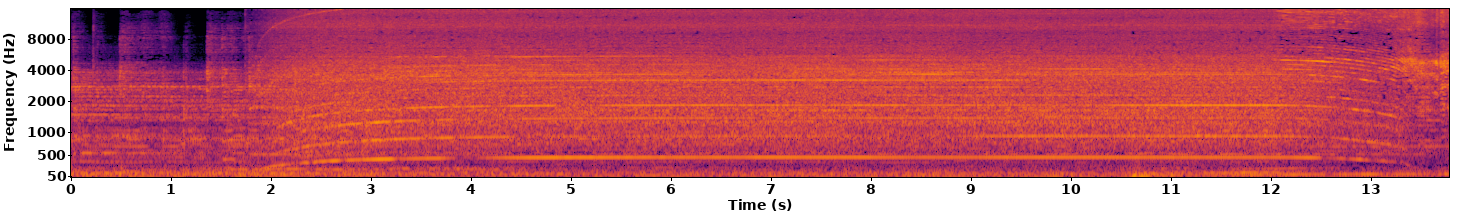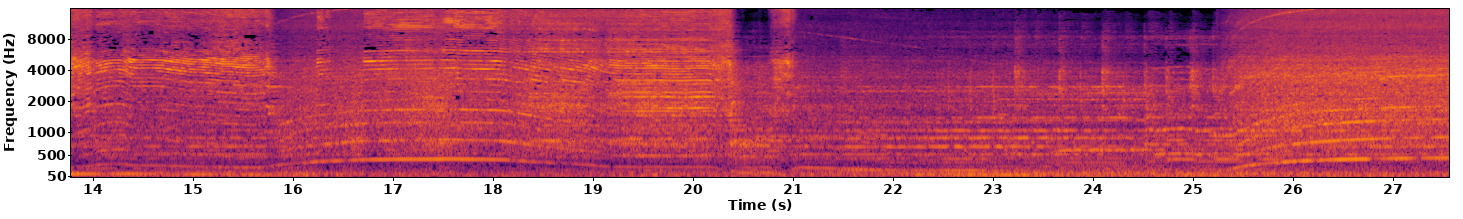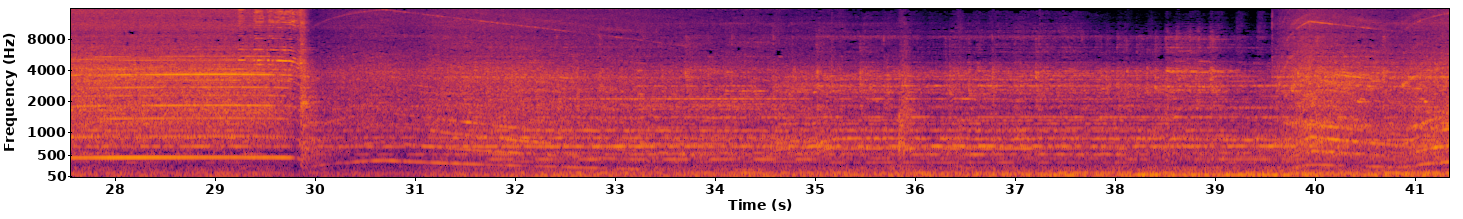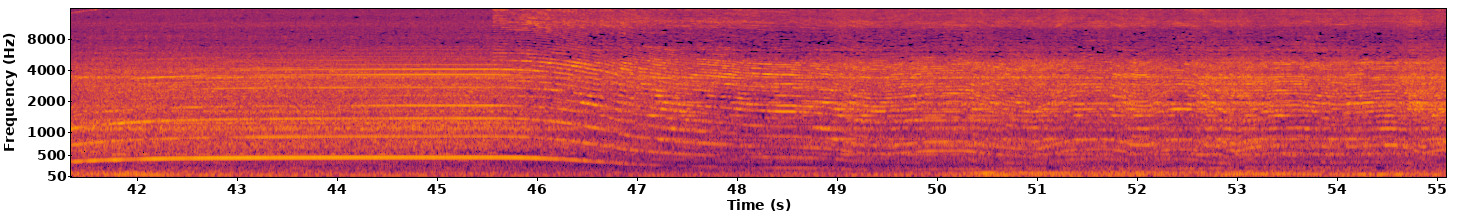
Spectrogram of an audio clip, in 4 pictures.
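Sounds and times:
angle grinder whining: 1.4s - 37.1s, 39.4s - 55.0s
grinding steel bar: 1.8s - 21.8s.

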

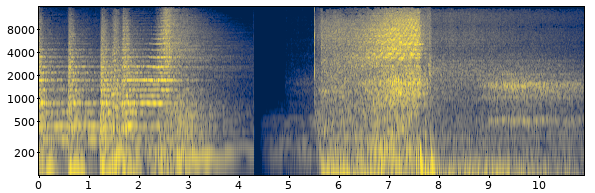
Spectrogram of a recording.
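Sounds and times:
low rumbling drone: 5.4s - 10.9s.

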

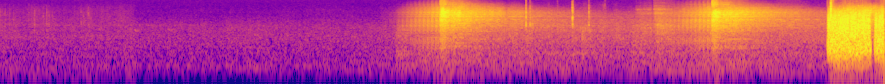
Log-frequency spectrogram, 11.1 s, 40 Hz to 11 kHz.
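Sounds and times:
rifle fire burst: 10.4s - 11.0s.

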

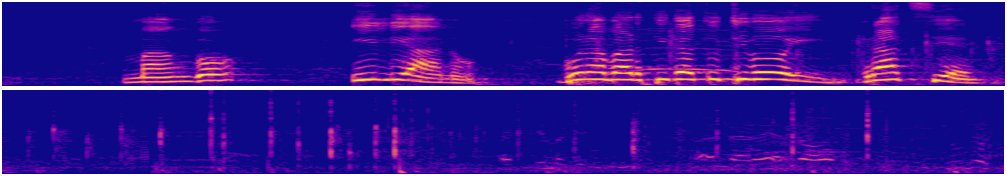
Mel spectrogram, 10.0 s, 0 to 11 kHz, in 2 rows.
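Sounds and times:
people clapping: 3.2s - 10.0s.

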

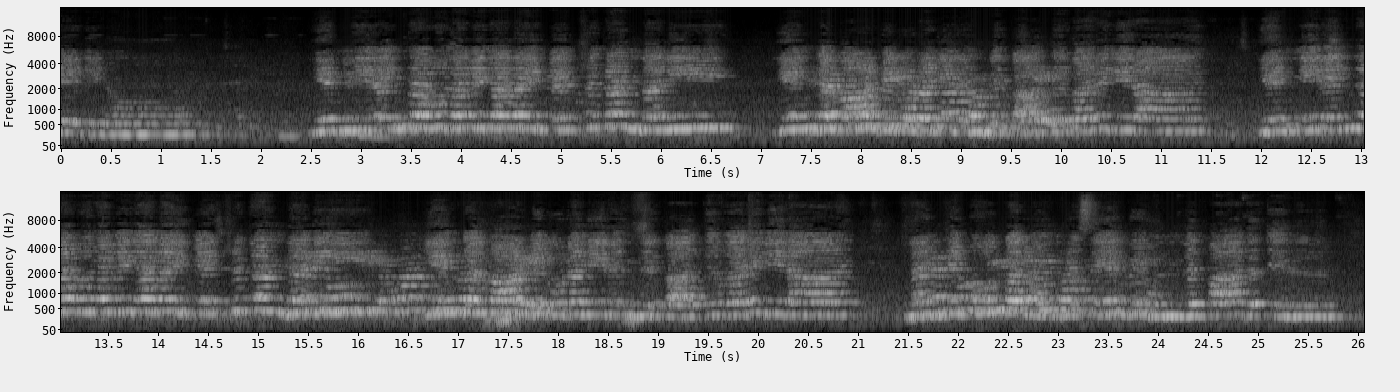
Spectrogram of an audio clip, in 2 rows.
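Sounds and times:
women singing in unison: 2.5s - 26.0s.

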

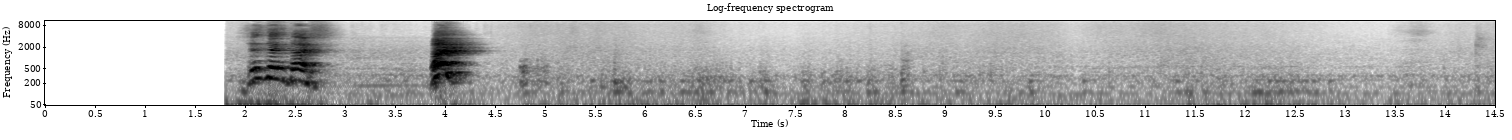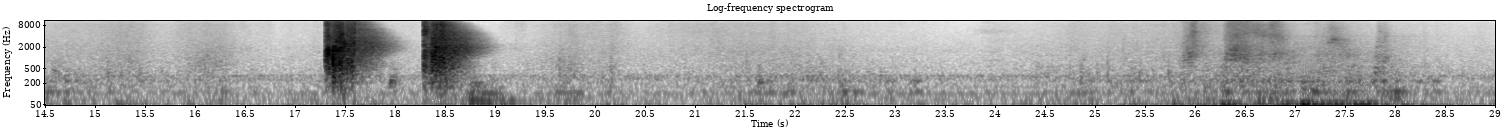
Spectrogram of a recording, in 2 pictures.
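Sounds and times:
person shouting command: 2.0s - 2.9s, 3.9s - 4.4s
group clapping in unison: 17.3s - 19.0s.

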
